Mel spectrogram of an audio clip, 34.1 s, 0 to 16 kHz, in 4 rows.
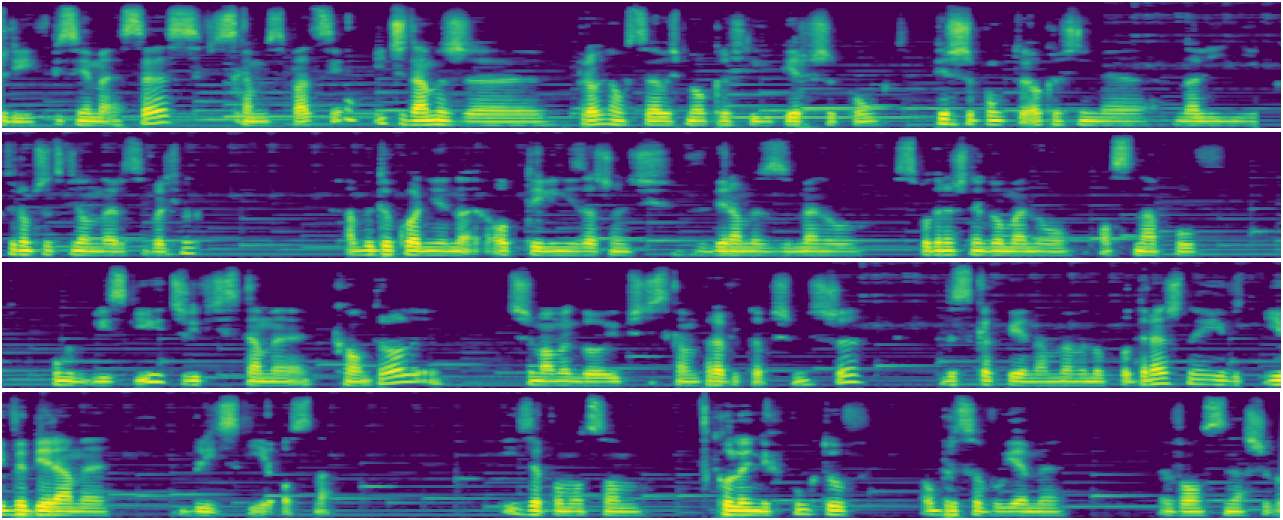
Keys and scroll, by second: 1.7 s, 3.4 space.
